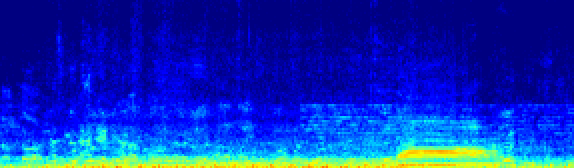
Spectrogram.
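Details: Bony dairy cows at a busy Thursday cattle market in Raniganj, Dinajpur, Bangladesh: a steady hubbub of people, then one flat, sustained moo lasting about a second toward the end.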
